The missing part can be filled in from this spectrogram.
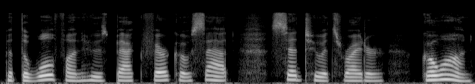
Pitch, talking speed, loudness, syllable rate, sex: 185 Hz, 175 wpm, -19 LUFS, 4.3 syllables/s, female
